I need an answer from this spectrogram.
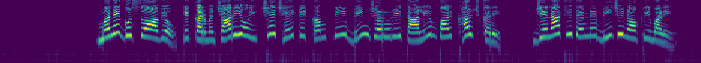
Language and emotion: Gujarati, angry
